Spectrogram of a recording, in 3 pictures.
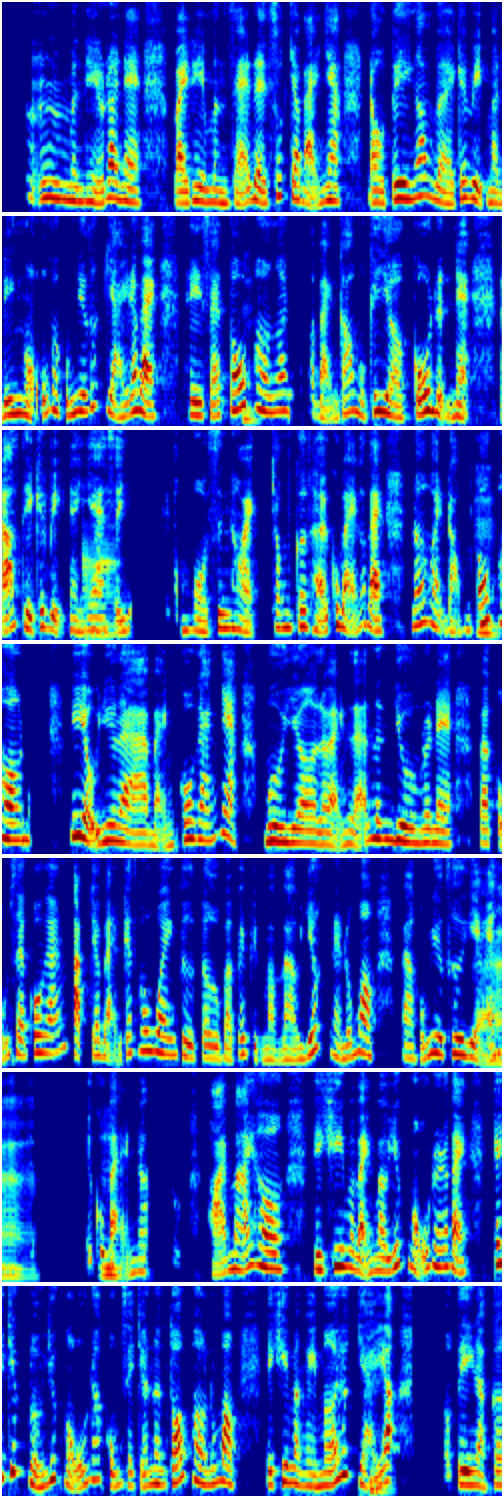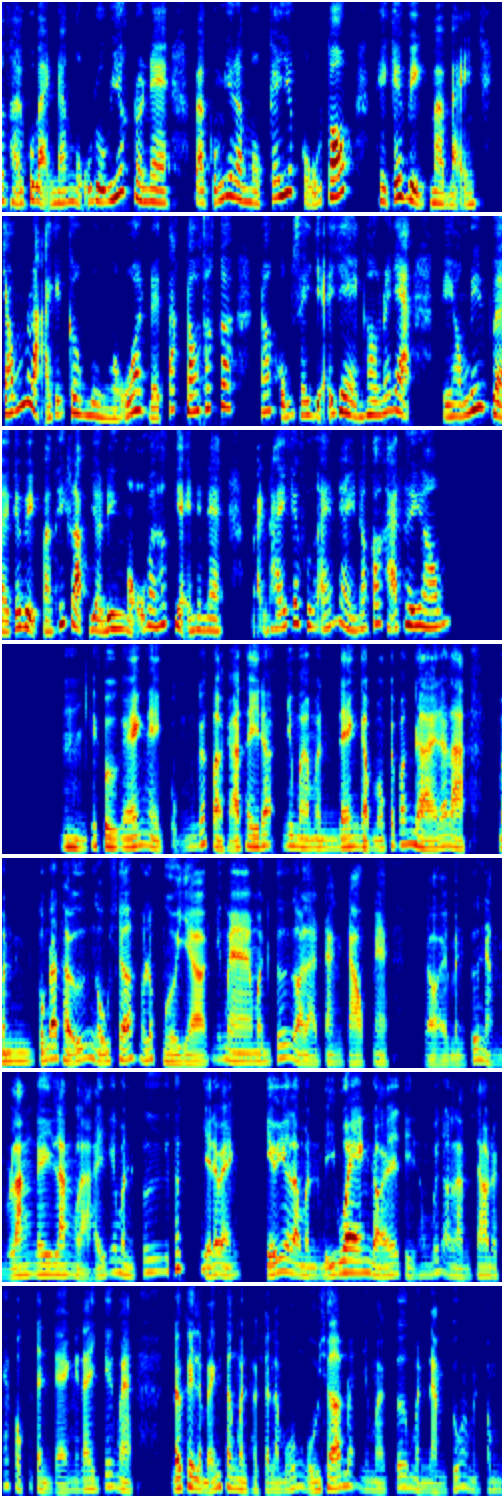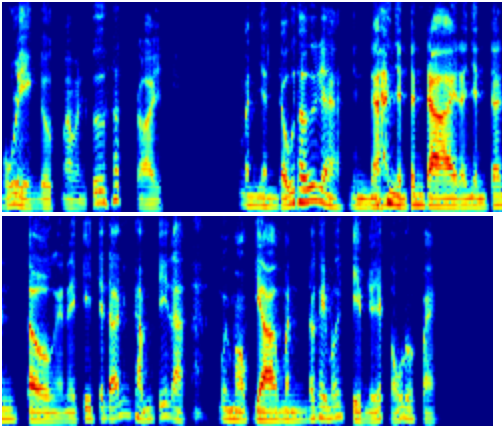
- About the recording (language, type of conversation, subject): Vietnamese, advice, Làm sao để cải thiện thói quen thức dậy đúng giờ mỗi ngày?
- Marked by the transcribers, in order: unintelligible speech; unintelligible speech; tapping; "hức" said as "thức"; chuckle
